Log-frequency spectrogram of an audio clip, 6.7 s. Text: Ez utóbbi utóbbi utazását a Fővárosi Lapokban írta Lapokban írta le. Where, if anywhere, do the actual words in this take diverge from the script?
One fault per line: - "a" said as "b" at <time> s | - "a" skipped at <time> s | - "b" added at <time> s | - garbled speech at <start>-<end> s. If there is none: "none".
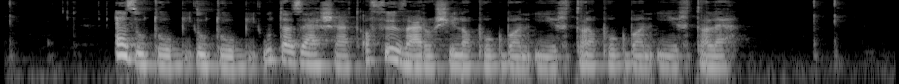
none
